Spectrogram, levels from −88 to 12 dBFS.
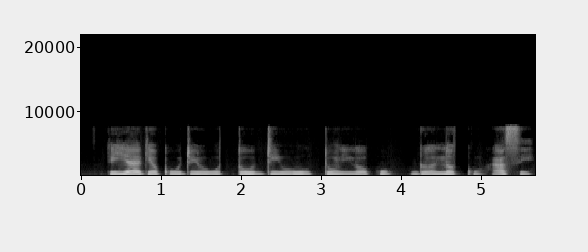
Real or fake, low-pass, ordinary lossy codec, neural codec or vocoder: fake; none; none; codec, 16 kHz, 0.5 kbps, FunCodec, trained on LibriTTS, 25 frames a second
